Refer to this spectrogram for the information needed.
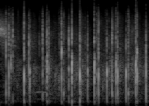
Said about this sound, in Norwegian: Altså, han skal, han skal få en applaus, han.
